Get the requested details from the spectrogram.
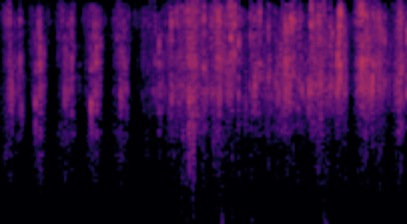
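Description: A sheet of clear, empty plastic bubble wrap held in the hands is squeezed, crinkled and rubbed with the fingers. It gives a quiet, steady run of bright, hissy crinkling with irregular swells and small crackles, mostly in the high range with almost no low end.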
